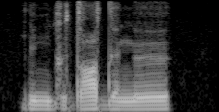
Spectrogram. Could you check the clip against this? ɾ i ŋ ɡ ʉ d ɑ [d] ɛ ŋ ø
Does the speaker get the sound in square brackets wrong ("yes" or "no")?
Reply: no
